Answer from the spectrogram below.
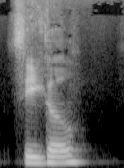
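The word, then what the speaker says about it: Segel: Siegel? – Yeah, no, yeah, yeah, yeah, yeah.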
